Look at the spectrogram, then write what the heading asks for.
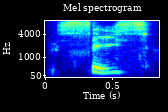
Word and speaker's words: six: before all of you what four numbers do we not pronounce in the way that you think they should be pronounced sank cease weak and deep you do not pronounce those words in full if the next word starts with a consonant saved me five people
